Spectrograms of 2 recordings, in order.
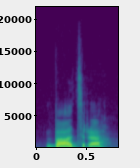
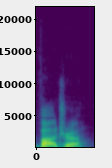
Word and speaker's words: vajra: could do it is we don't have a v sound in the tibetan alphabet so it's become badra when it's in sanskrit vajra um this is a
